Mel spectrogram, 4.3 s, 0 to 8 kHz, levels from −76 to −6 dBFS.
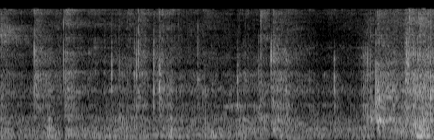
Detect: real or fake fake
